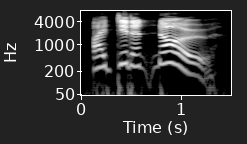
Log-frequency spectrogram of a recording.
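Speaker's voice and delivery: sharp, high, defensive snap. Jack answers Chase's accusation of betrayal, snapping defensively. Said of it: "Jack snapped defensively".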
